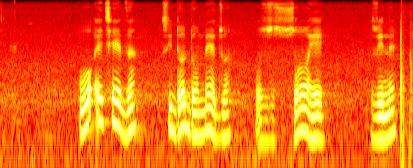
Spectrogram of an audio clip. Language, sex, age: Venda, male, 24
